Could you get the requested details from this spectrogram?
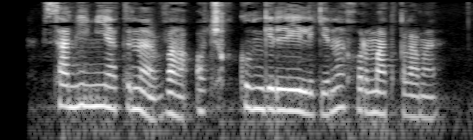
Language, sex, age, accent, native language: Uzbek, female, 18-24, Samarqand, Uzbek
